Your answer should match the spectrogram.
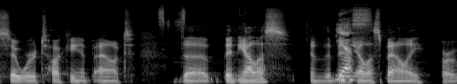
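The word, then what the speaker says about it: Viñales: So we're talking about the Vignalis and the Vignalis Valley or Vignal is spelled with a V even though it's not pronounced that way.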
